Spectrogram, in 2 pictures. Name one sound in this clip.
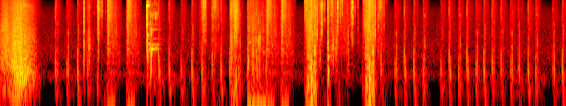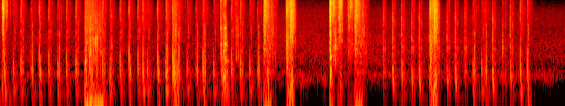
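Quick footsteps tap steadily on a hard floor.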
